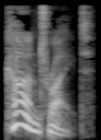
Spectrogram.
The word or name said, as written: contrite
